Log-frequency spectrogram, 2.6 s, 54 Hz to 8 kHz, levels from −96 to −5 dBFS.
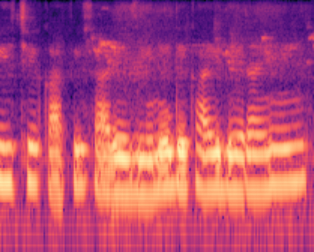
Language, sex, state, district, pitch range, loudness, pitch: Hindi, female, Chandigarh, Chandigarh, 175-210 Hz, -16 LUFS, 190 Hz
